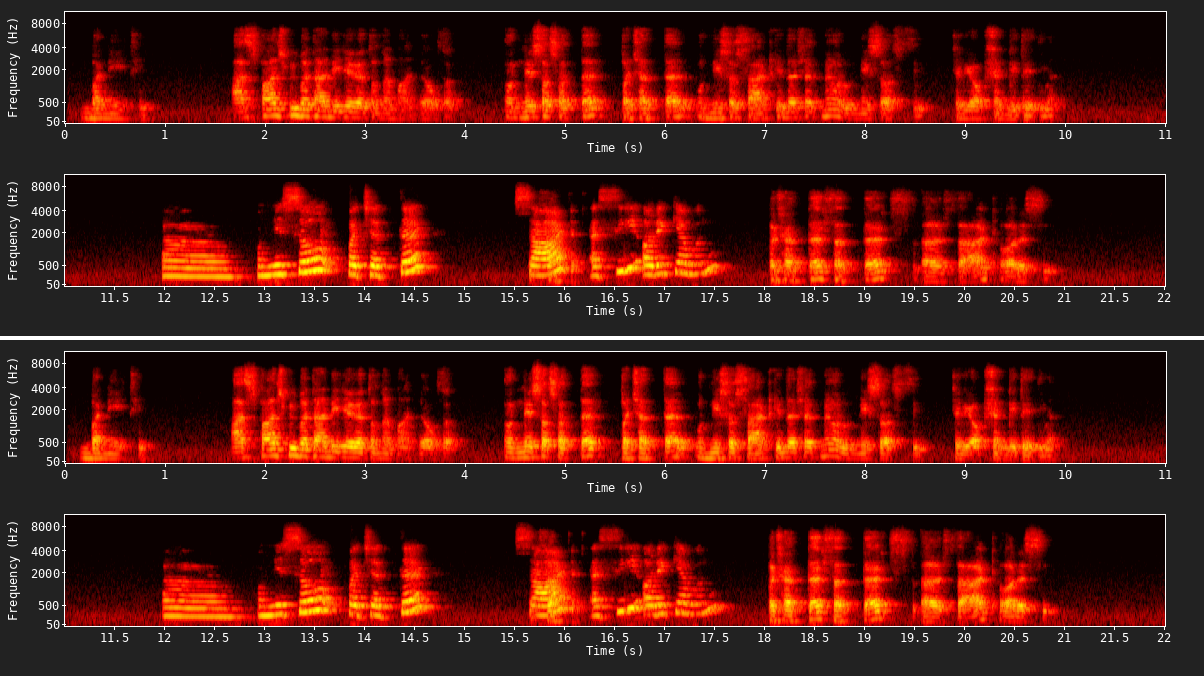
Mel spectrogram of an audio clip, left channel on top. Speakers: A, on the right; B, on the left.
A: बनी थी आसपास भी बता दीजिएगा तो मैं मान जाऊंगा 1970 75 1960 के दशक में और 1980 चलिए ऑप्शन भी दे दिया
B: उन्नीस सौ पचहत्तर साठ
A: सत
B: अस्सी और एक क्या बोलूं
A: पचहत्तर सत्तर साठ और अस्सी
